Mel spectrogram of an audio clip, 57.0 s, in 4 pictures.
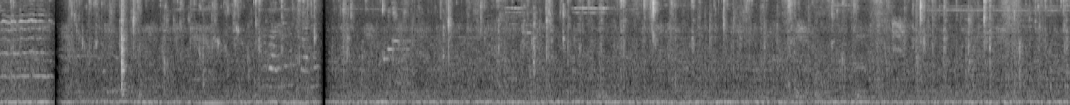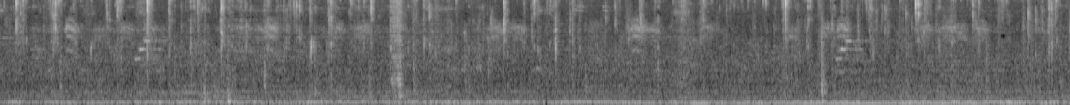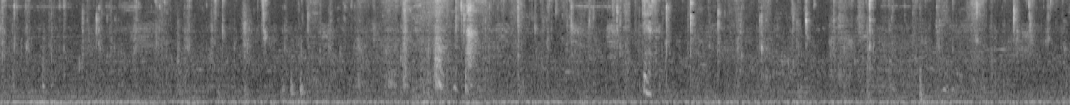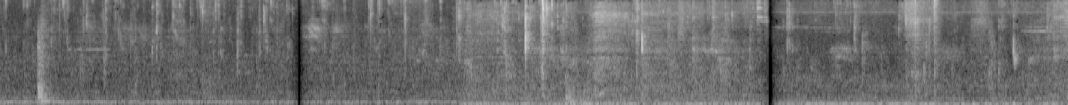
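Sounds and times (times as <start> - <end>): wet chewing: 0.0 - 57.0
steady low hum: 25.8 - 57.0.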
